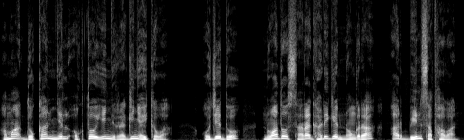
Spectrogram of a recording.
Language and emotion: Santali, disgusted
